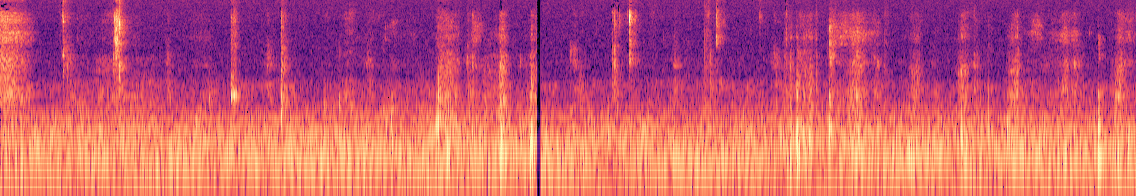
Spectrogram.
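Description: A person chewing a bite of an Ultimate Chocolate Oreo sandwich cookie with the mouth closed: faint, scattered crunches and mouth clicks, over a low steady hum.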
